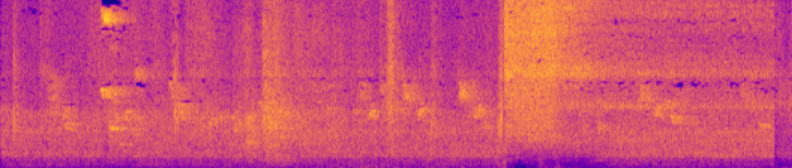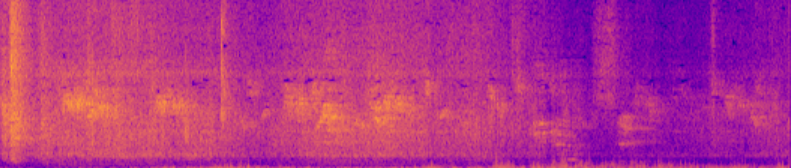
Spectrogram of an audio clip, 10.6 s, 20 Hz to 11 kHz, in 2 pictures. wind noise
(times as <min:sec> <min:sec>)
0:05.2 0:10.5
